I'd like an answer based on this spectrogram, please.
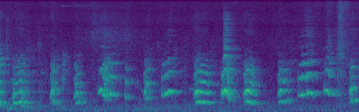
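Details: Six-week-old miniature poodle puppy, a naughty male, being disciplined by his mother indoors; a rapid run of short harmonic barks and yaps, roughly two to three per second, fairly steady throughout with little else audible.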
